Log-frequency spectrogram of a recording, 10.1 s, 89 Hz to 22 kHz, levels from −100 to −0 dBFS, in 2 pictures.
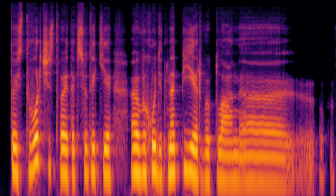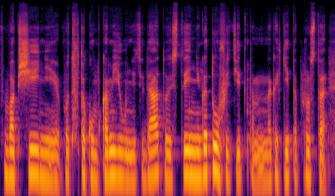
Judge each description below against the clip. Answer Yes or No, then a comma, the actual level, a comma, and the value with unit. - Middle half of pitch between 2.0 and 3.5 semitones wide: Yes, average, 2.8 semitones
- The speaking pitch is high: No, medium, 155 Hz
